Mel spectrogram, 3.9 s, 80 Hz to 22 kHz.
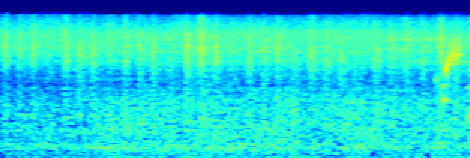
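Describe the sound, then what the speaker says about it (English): A train pulls into a station in the video game Transport Fever 2, giving a steady, moderately quiet rolling rumble and rail noise throughout, with no speech. "Just let the train pull into the station."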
